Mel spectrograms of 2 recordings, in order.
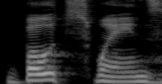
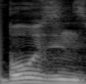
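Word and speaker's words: boatswain's: father Byron an alcoholic US Navy chief chief boat Swain's mate boy that's a mouthful after Zach bosen it's pronounced bosen's mate BL it all together mate well thank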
